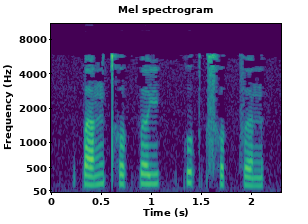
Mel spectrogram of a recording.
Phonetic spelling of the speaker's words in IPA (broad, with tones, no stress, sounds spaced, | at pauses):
p ɐ˨˥ ŋ t̪ʰ ʊ˧ k̚ p ɵ˥ ɥ | kʷ ɐ˥ k̚ t͡sʰ ʊ˨˥ k̚ f ɵ˨ n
